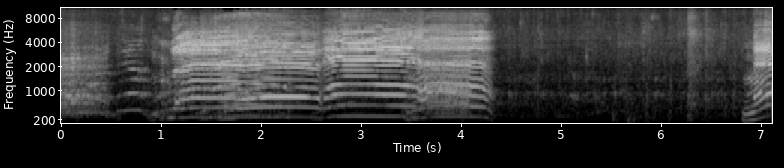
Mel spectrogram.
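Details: Sheep or lamb letting out a long run of overlapping, strained bleats lasting about three seconds, harsh and quavering, followed by a quiet pause and the start of another bleat.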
